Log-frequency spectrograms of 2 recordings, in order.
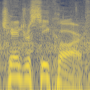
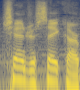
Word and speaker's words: Chandrasekhar: Chandrasekhar.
